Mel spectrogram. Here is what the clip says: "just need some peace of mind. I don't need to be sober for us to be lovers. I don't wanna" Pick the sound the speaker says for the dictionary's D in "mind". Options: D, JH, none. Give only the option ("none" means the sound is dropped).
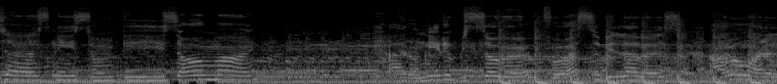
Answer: none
